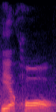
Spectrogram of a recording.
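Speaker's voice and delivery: خو said with a full, rasping throat kh; full-mouth kha. Shown as a demonstration. Teacher modelling the heavy خ sound. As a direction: fill the mouth and scrape out خو. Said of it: "منہ بھر کے".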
